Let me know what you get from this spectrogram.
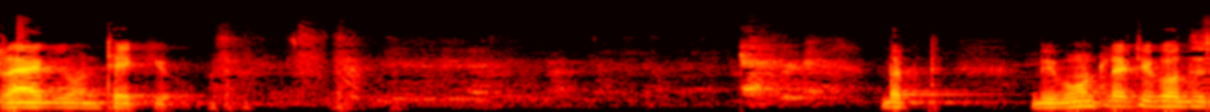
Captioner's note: laughter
